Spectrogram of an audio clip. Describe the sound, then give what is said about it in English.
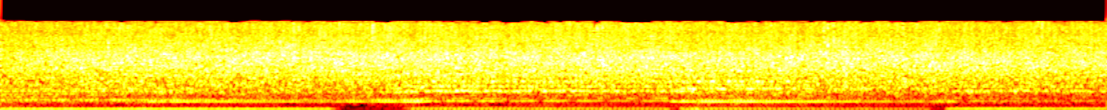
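An audience claps its hands to the Lord in praise, a dense, steady wash of applause that holds loud and unbroken throughout, with a low hum running underneath and no voices standing out. “Why don't we clap our hands mightily to the Lord?”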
